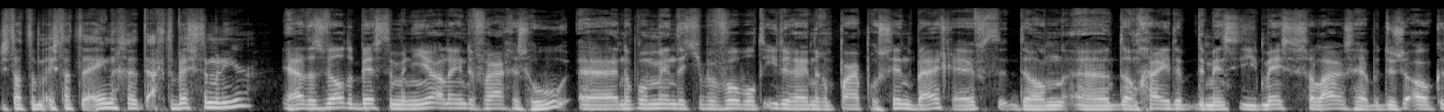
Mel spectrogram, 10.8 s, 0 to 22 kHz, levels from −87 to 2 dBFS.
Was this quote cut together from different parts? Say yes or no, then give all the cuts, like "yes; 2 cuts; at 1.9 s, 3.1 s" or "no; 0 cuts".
no; 0 cuts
